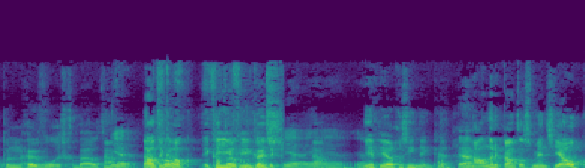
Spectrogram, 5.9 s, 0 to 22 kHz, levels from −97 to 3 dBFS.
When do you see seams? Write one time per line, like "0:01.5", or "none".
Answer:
0:02.8
0:04.5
